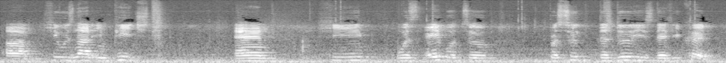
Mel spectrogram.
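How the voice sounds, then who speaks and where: A man's voice: a little high, steady tone, takes it slowly. A young man from central Ukraine with a Ukrainian accent, whose first language is Russian, giving a slide presentation in a classroom, explaining step by step with fillers and restarts. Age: young adult. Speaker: student presenter. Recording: distant mic with clear background noise.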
